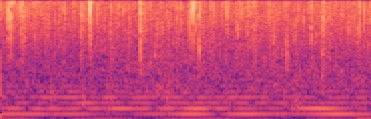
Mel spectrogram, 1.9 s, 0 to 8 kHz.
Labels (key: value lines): label: biophony, midshipman
recorder: SoundTrap 500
